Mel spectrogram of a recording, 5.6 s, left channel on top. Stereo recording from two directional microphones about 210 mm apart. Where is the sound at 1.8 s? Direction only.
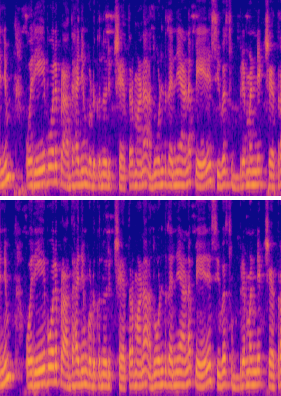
70° right (ahead or behind).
